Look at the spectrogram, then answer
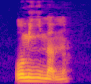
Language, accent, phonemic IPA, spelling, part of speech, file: French, France, /o mi.ni.mɔm/, au minimum, adverb, LL-Q150 (fra)-au minimum.wav
- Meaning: at least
